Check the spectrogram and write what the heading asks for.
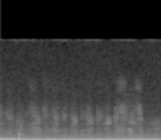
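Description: Chalk scratching on a chalkboard in short faint strokes as a word is written, over a steady low hum.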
